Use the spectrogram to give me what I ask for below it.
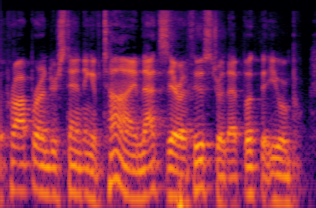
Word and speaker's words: Zarathustra: That's how the Greeks spelled and said the name Zarathustra, which is, I guess, I don't speak the relevant language, but Zarathustra, I guess, is a more authentic pronunciation of what that guy's actual name was. Zoroaster is the Greek appropriation of that name.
